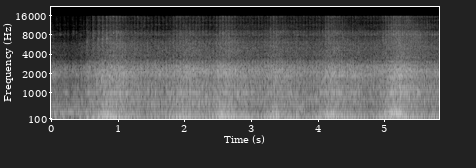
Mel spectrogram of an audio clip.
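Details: Royal Enfield Thunderbird 350 single-cylinder after repair: it had a starting problem and misfiring, and the butterfly was replaced. It now thumps along at a steady, even beat with no stumbles or pops, running clean and healthy.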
